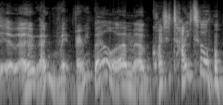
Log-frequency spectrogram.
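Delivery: high, twittering grandma; flustered but polite; old lady voice. Acted. DM voicing Madeline to players.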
